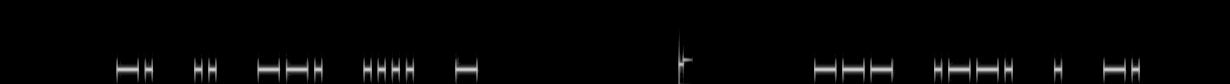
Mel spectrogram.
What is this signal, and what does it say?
Morse code, heard as a keyed tone, about 17 wpm, spaced as for 12 wpm, 700 Hz. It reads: NIGHT OPEN
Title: 2x Character Spacing - Top 300 Words - 17wpm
